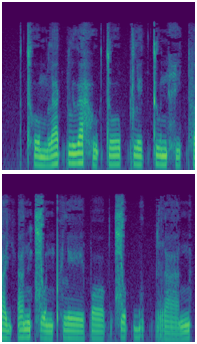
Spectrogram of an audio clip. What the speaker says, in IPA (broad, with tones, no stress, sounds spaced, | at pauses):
tʰ o˨˩ m l a˥˩ k̚ p l ɯ˥˩ a̯ h u˨˩ ʔ t oː˦˥ p̚ k l e˦˥ k̚ t u˧ n h i˨˩ t̚ f a˨˩ j ʔ a˦˥ n t͡ɕ o˩˦ n pʰ l eː˨˩ p ɔː˨˩ k̚ t͡ɕ o˦˥ k̚ b u˦˥ k̚ p r a˩˦ n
